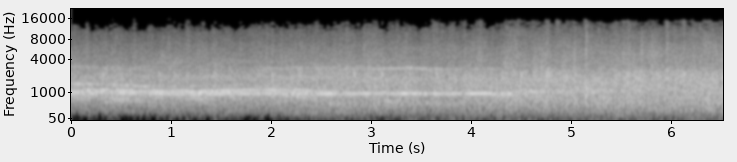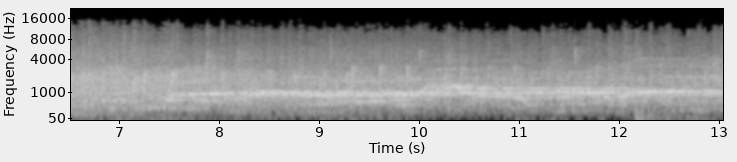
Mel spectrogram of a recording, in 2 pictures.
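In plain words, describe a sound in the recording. A crowd of young people cheers and whoops.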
